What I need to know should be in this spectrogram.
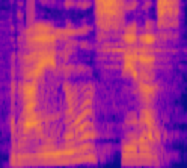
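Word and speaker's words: rhinoceros: बाद यदि आए, तो आर के बाद यदि एच आता है तो एच क्या हो जाता है, वहाँ पे साइलेंट हो जाता है। इसको क्या पढ़ेंगे हम, राइनोसिरस। इसको क्या पढ़ेंगे, राइनोसिरस, ठीक है ना। इसको क्या पढ़ेंगे, राइनोसिरस, गेंडा होता है, राइनोसिरस। इसमें क्या पढ़ेंगे, यहाँ भी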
